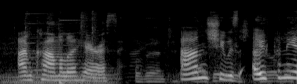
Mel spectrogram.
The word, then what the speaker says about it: Kamala: Kamala. It's not Kamala. It's not Kamala. But she still had to teach the country how to say her name. I'm Kamala Harris.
